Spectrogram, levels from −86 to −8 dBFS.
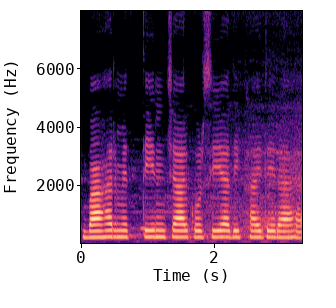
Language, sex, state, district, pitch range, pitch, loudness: Hindi, female, Jharkhand, Palamu, 215-225 Hz, 220 Hz, -19 LUFS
